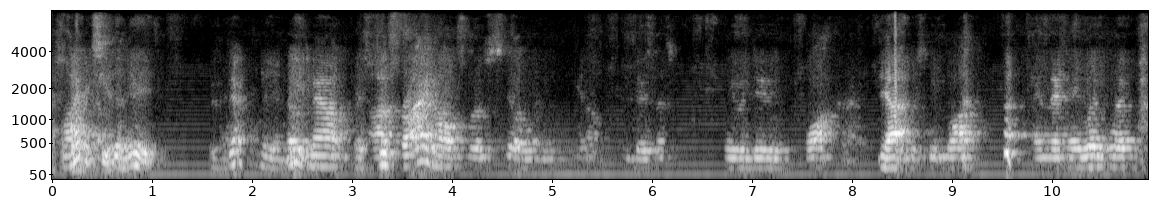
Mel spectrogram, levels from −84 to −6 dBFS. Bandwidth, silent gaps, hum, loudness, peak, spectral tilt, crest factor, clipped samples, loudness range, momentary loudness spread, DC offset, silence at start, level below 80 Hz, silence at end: 8 kHz; none; none; -20 LUFS; -2 dBFS; -6.5 dB/octave; 20 dB; under 0.1%; 8 LU; 20 LU; under 0.1%; 0 s; -48 dBFS; 0 s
